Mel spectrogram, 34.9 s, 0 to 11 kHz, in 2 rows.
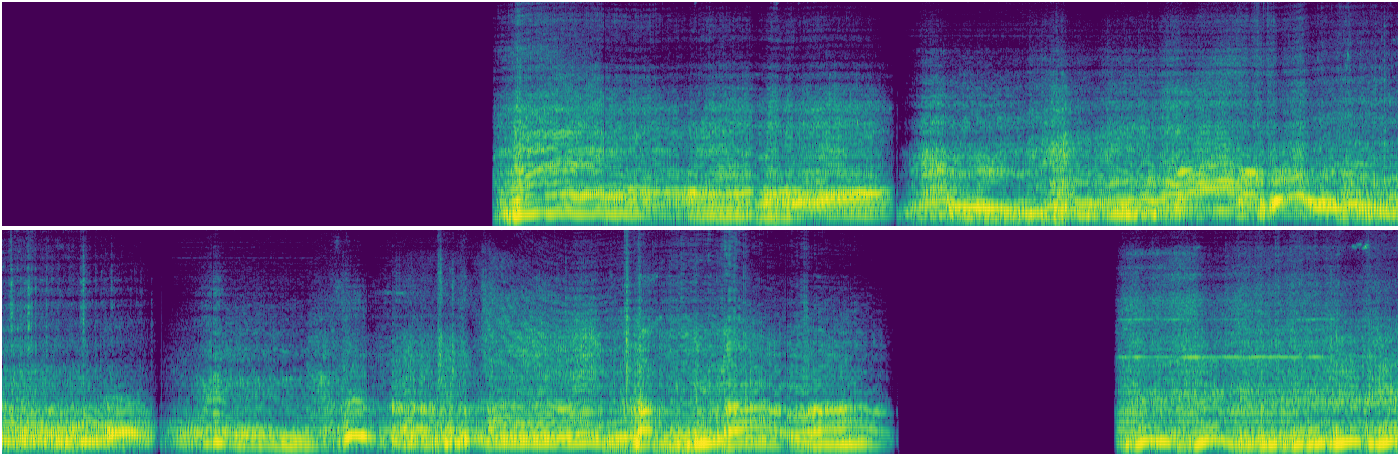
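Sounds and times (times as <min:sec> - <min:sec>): truck engines revving: 0:06.2 - 0:28.6, 0:31.4 - 0:34.9.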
